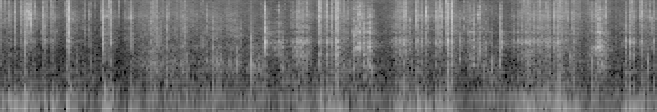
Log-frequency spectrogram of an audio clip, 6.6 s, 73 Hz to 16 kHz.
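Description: A metal blade cuts along the edge of a dry, solid red soap bar held in the hand. The result is a rapid series of dry, crisp scraping crackles and sharp clicks that stop almost instantly. A bright layer centered near 2 kHz sits over soft low thumps.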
